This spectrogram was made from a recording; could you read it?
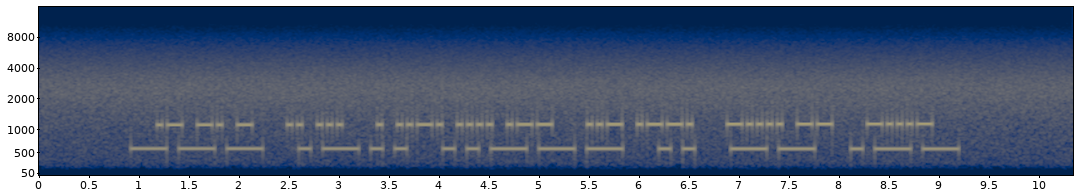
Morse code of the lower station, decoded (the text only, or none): OL2IMW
